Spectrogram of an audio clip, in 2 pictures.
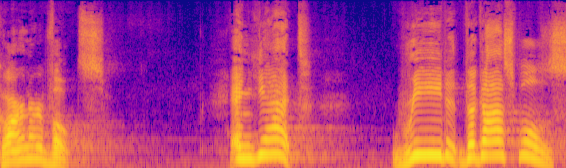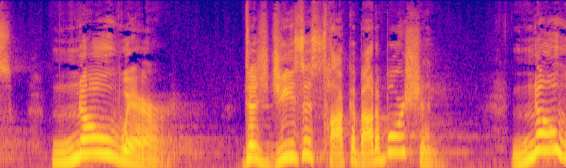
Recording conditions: large echoing room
